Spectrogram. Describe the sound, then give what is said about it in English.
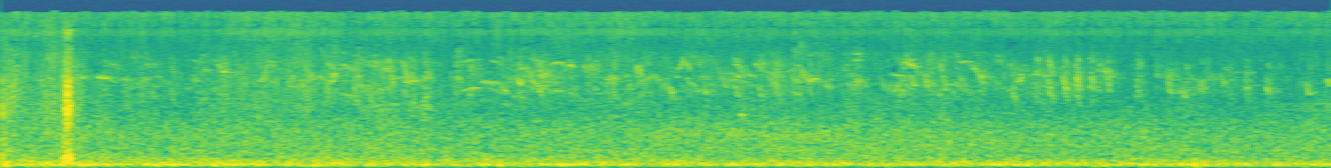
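Faint chattering of linnets and goldfinches, a continuous twittering flock up in the trees on the way to the Ladle Hill hill fort, half-buried under steady low outdoor rumble with one brief knock near the start. “You might be able to just make out the crowd of linnets, and some goldfinches chatting away up in the trees here.”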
